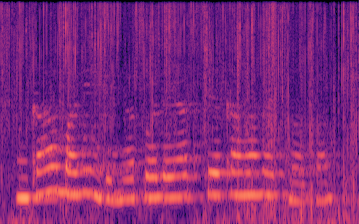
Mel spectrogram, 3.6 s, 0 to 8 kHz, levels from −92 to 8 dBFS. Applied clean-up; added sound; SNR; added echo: none; Crackle; 12 dB; reverberation time 1.7 s.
